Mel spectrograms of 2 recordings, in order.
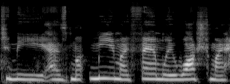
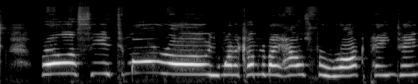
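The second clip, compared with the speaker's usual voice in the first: put-on very high, loud grandmother voice; 12 semitones higher, 5 dB louder than usual. Retelling how the grandmother walked away after the house fire: imitating Grandma Joy. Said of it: "she just walks away like".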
